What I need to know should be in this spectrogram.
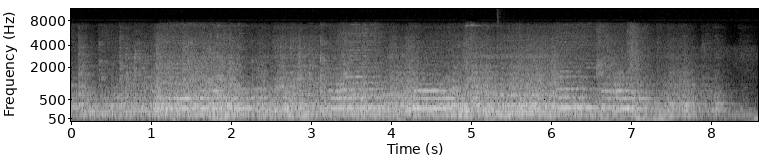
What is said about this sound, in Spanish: me voy a decantar por una línea de metro cuando pasa el metro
